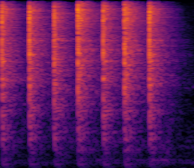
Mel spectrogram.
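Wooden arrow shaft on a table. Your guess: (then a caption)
Bent. A wooden arrow shaft lying on a flat table is tapped where light shows beneath it, giving seven sharp, bright rattling clicks that stop almost at once. The rattle comes from the shaft not sitting flat, which reveals a bend at that spot.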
